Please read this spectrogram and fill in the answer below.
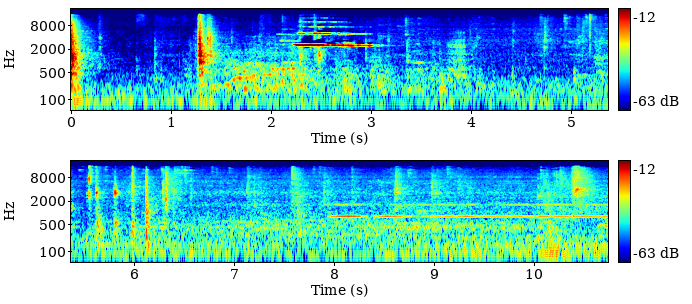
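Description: A badge-secured double door unlatching and being pushed open: a sharp click about a second in, then a short high-pitched squeal, the loudest sound. Footsteps follow, and a faint steady tone comes in near the end.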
